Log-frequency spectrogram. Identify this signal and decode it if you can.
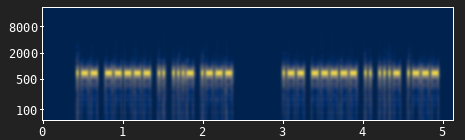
Morse code, heard as a keyed tone, about 40 wpm, 700 Hz. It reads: W0IVJ W0IVJ
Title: USA Call Signs - 5 Characters - Repeated 2x - 40wpm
